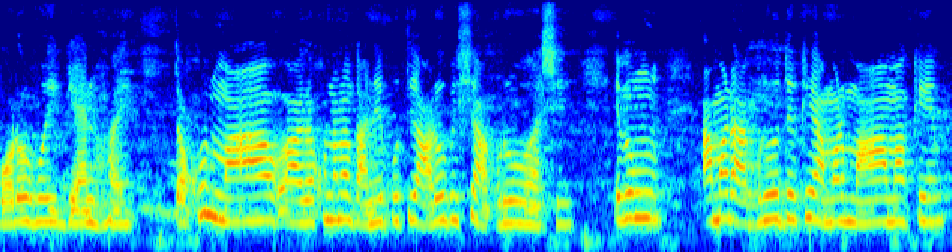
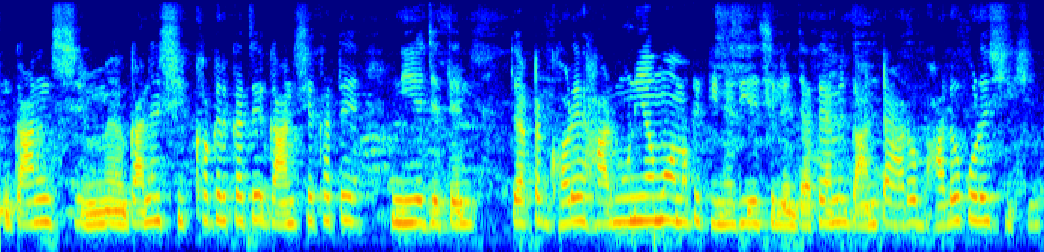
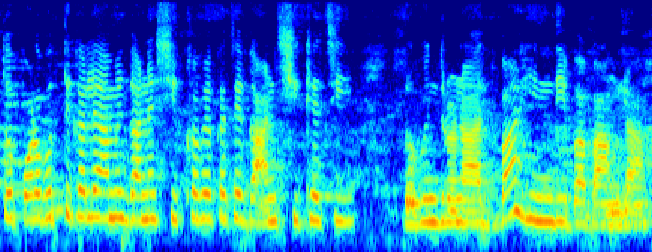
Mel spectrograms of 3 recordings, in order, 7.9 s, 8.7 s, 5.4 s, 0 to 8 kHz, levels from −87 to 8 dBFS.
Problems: continuous background conversations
